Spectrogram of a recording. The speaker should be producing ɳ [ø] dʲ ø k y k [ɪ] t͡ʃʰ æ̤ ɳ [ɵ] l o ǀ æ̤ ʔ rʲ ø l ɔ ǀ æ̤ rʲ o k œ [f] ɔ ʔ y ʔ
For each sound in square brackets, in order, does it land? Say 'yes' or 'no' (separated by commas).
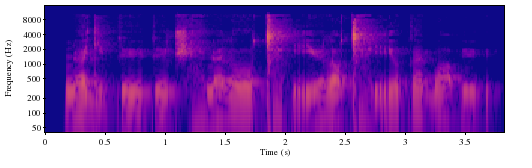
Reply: no, no, no, no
